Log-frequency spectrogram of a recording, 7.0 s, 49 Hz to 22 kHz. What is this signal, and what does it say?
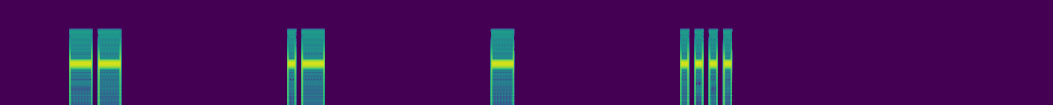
Morse code, heard as a keyed tone, about 25 wpm, spaced as for 7 wpm, 550 Hz. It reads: MATH
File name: cw / fists / Short-Story-1-7wpm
